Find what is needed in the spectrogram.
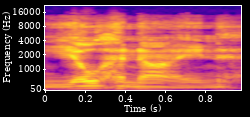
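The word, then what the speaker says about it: Johannine: And Yohanine is spelled J O H A N I N E.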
